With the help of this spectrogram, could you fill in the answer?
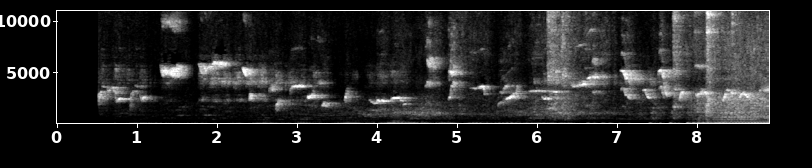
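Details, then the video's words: White-rumped shama, described as a competition-grade bird, singing a rich run of varied whistles and chirps that jump between registers, with a steady low hum underneath and a louder burst of noise near the end. "Suara burung kacer pro"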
